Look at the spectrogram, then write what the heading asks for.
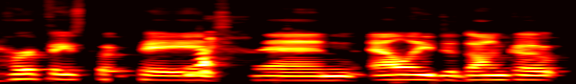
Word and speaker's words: Dedianko: It's Dedianko. Dedianko. Philip actually told me, and then I forgot. So thank you, Dedianko.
